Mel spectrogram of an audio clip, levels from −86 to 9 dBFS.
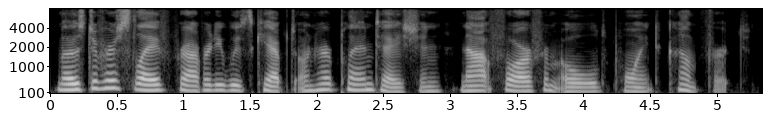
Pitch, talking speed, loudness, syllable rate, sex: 180 Hz, 180 wpm, -20 LUFS, 4.4 syllables/s, female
